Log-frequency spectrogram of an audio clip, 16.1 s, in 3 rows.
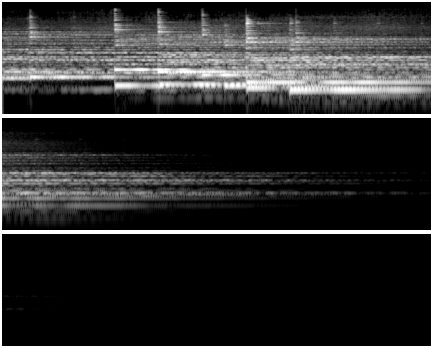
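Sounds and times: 
twinkly Christmas carol: 0:00.0 - 0:11.0.

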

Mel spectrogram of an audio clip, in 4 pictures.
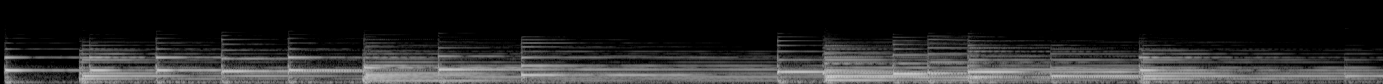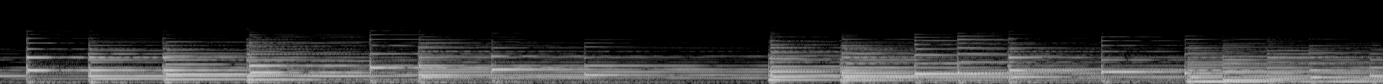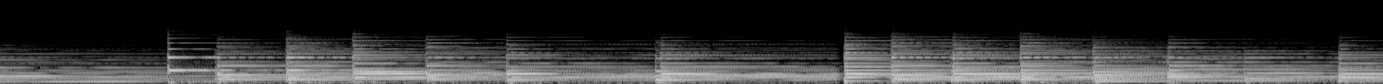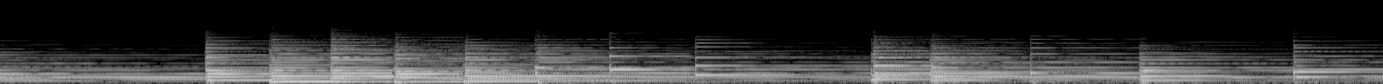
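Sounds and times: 
piano piece: 0:00.0 - 0:55.3.

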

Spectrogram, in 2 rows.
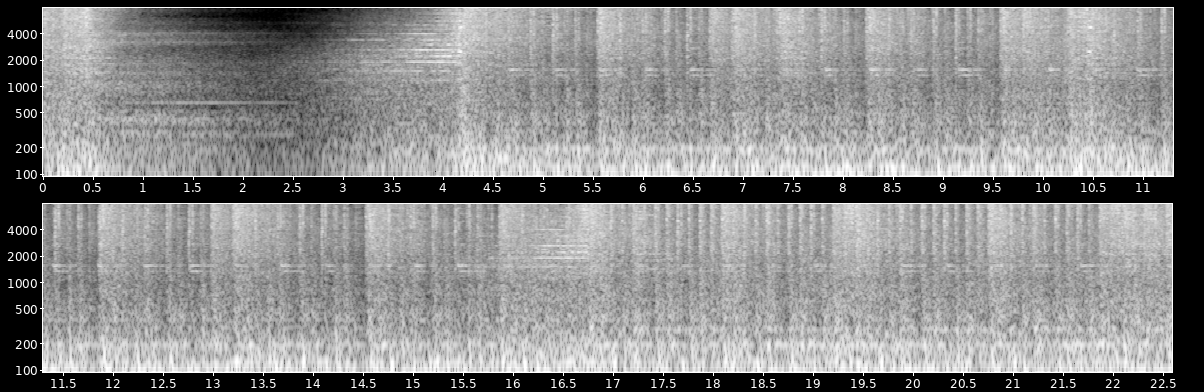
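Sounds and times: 
drums: 0:00.0 - 0:01.8, 0:02.5 - 0:22.5.

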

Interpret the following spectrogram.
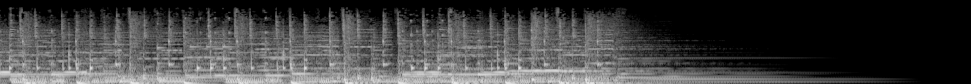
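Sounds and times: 
Cuban rumba music: 0:00.0 - 0:07.6.

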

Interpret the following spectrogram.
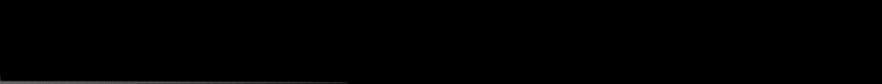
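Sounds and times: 
percussion: 0:00.0 - 0:02.4
bass: 0:00.0 - 0:03.5.

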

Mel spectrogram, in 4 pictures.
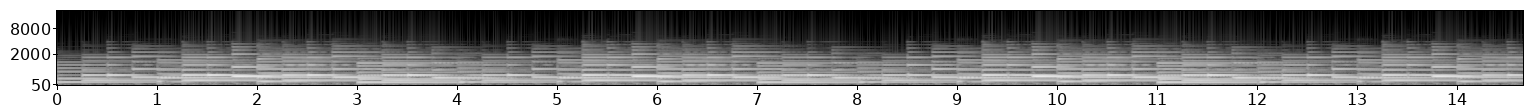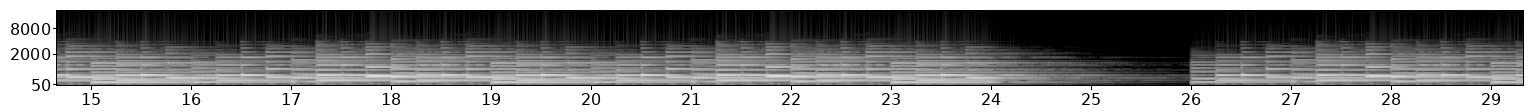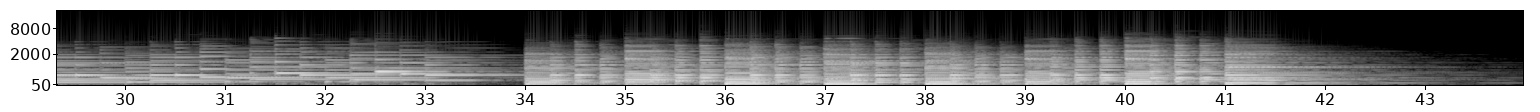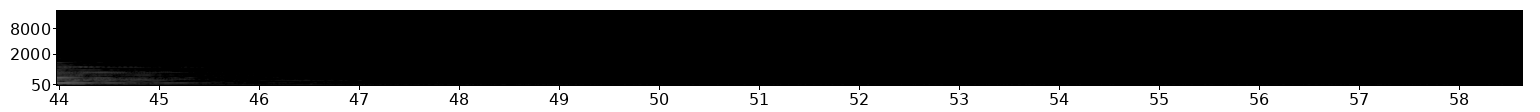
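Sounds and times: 
piano piece: 0:00.0 - 0:43.4.

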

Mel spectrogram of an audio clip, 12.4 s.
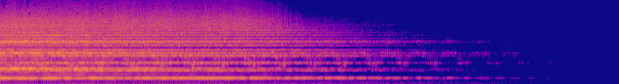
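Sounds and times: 
ambient music mix: 0:00.0 - 0:08.1.

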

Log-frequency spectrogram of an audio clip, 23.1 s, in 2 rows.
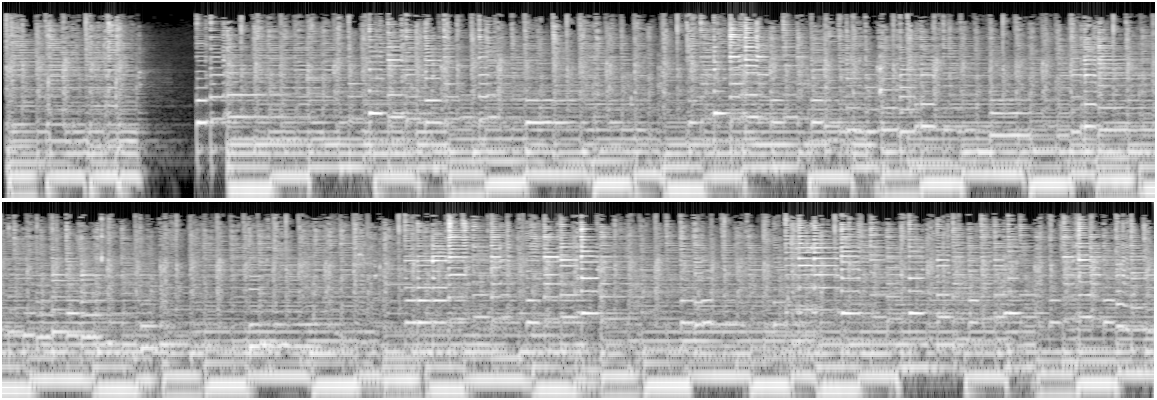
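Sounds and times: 
passionate flamenco music: 0:00.0 - 0:23.0.

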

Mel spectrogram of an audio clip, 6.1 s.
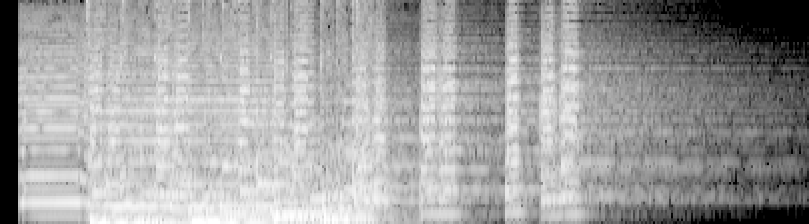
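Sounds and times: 
big band mambo sting: 0:00.2 - 0:04.4.

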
